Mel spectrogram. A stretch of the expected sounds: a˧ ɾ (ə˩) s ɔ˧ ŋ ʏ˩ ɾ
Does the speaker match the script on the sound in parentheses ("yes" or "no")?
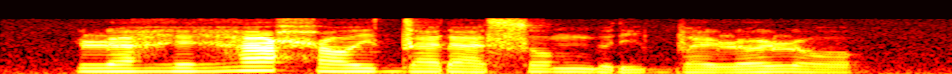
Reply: no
